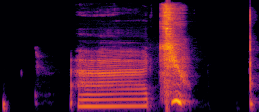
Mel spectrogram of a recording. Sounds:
Sneeze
